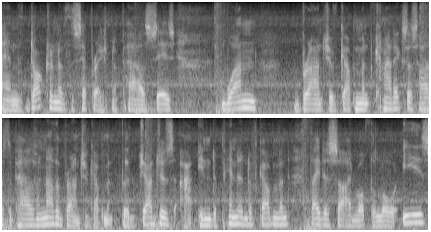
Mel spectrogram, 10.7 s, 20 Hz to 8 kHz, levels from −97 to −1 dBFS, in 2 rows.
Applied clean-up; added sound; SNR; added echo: none; Mechanical fan + Slam / Truck / Car; 14 dB; none.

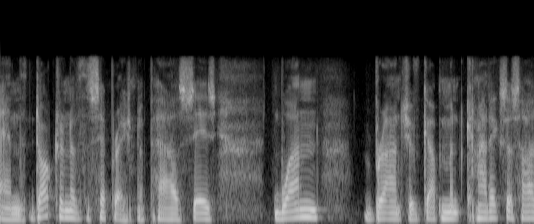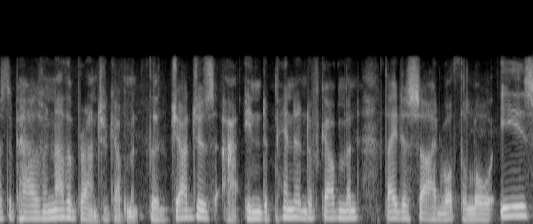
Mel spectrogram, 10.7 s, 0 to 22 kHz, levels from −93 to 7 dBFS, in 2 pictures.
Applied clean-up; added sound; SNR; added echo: none; none; none; none.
